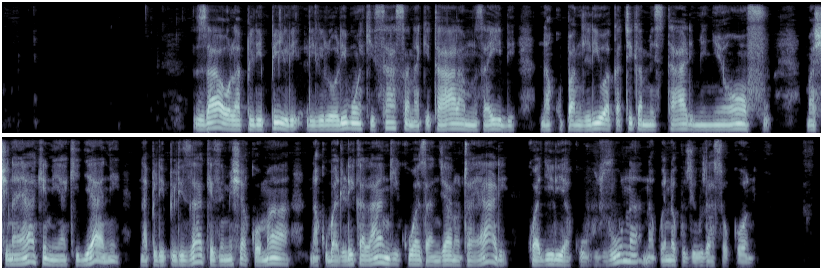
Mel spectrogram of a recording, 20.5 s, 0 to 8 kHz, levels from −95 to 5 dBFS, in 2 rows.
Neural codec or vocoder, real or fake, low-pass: none; real; 7.2 kHz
